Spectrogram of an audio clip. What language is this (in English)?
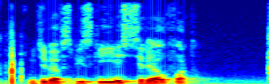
Russian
